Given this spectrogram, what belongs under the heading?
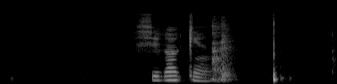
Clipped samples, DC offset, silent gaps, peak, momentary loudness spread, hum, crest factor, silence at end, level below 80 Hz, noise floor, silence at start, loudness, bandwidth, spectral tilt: under 0.1%; under 0.1%; none; -14 dBFS; 13 LU; none; 28 dB; 0 s; -82 dBFS; -77 dBFS; 1.35 s; -39 LUFS; 11.5 kHz; -3.5 dB/octave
